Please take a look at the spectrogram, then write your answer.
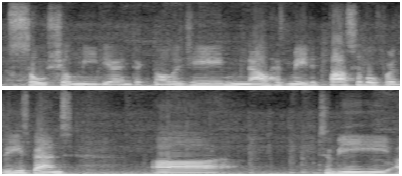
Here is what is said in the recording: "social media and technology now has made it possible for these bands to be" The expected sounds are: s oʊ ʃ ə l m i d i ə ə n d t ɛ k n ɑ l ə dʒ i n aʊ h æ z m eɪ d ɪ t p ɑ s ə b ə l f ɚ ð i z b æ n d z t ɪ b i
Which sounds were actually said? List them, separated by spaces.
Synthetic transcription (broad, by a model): s oʊ ʃ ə l m i d i ə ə n t ɛ k n ɑ l ə dʒ i n aʊ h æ z m eɪ d ɪ t p ɑ s ə b ə l f ɚ ð i z b æ n d z t ɪ b i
